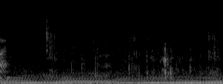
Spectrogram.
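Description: Quiet outdoor background: a low steady rumble with a few faint soft clicks.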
